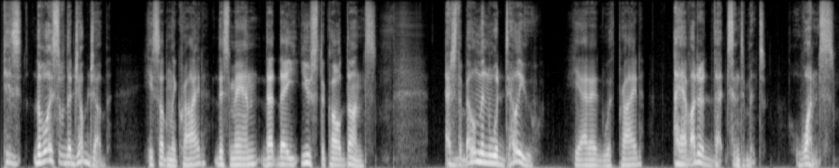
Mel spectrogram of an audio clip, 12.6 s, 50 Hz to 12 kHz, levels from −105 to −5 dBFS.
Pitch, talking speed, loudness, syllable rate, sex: 130 Hz, 155 wpm, -22 LUFS, 4.1 syllables/s, male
